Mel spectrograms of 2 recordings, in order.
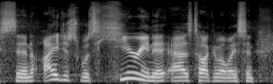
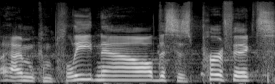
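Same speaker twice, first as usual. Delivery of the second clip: ordinary talk, nothing marked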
